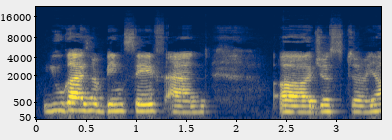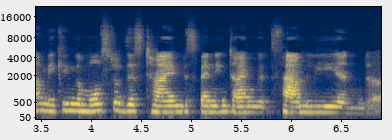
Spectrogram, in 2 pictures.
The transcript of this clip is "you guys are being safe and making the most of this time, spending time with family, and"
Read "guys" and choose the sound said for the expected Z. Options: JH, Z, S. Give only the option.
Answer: Z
